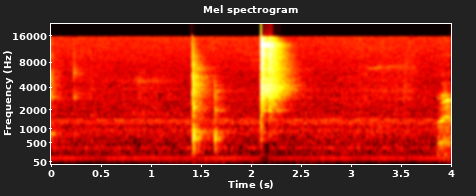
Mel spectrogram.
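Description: Two short clicks about one and a half seconds in, then a louder, sharper noise that trails off, from a tool being worked at the wax seal and cork of a whiskey bottle, over a steady low hum.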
